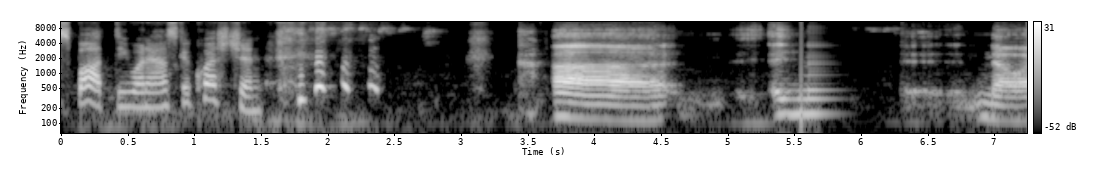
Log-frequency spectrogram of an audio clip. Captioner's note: laughs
